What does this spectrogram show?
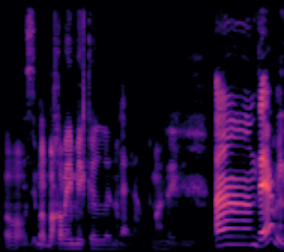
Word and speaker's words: Mickle: Thank you to Mickle, which rhymes with ghost pickle.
